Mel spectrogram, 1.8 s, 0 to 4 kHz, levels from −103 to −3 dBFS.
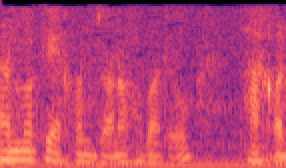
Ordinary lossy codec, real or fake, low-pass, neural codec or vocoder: MP3, 16 kbps; real; 3.6 kHz; none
